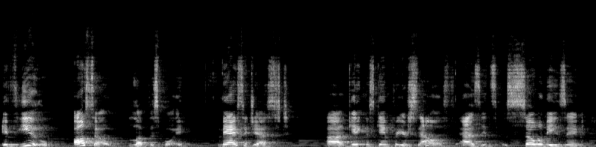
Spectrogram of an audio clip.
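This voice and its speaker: Woman, high voice, game livestream, melodramatic delivery, echoey room, music behind. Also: unhurried, fairly bright tone. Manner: dramatic, playfully exaggerated distress. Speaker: game streamer. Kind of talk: livestream chat and read-aloud of a visual novel. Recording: roomy echo, distant mic, music behind.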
